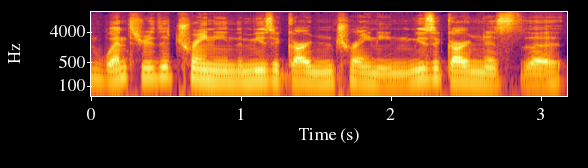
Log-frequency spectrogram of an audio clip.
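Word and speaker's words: Musikgarten: Well, how about instead what's Music Garden? Am I pronouncing that right?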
